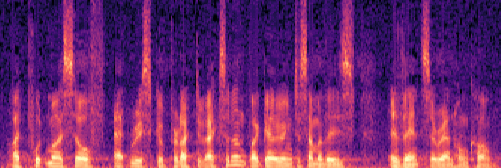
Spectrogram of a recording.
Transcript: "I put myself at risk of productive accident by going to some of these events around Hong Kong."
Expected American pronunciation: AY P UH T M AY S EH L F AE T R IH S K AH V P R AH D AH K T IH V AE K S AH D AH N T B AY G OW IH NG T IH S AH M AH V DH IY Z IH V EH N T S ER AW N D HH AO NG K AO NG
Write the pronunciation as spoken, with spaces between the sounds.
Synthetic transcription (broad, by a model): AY P UH T M AY S EH L F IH T R IH S K AH V P R AH D AH K T IH V AE K S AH D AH N B AY G OW IH NG T IH S AH M AH V DH IY Z IH V EH N T S ER AW N D HH AO NG K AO NG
